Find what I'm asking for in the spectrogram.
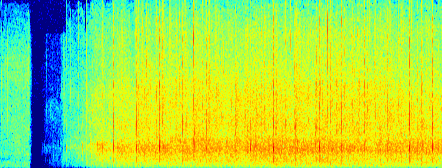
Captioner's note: audience applauding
